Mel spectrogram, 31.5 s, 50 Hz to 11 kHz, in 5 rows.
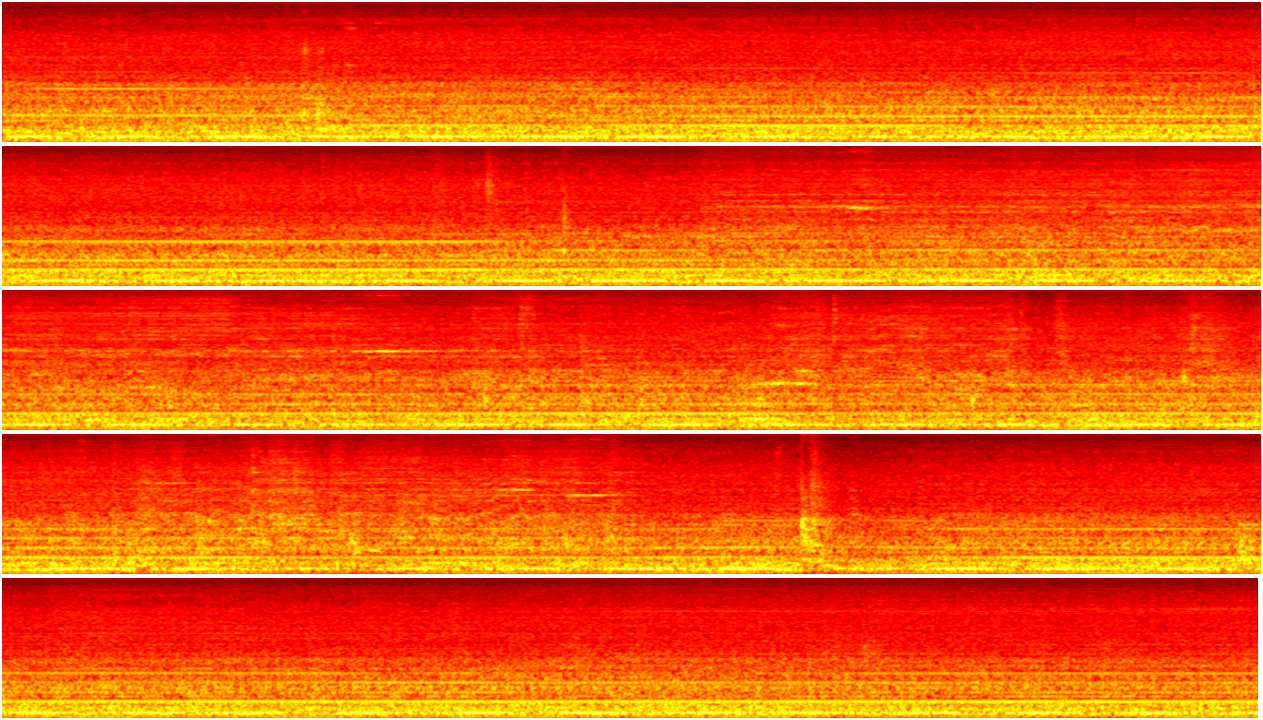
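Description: Excavator's diesel engine running steadily under load, heard from inside the operator's cab while it lifts a steel shoring cage. Scattered light clicks come through the middle, and a single sharp knock about 23 seconds in.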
